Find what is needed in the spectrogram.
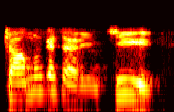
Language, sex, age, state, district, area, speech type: Kashmiri, male, 45-60, Jammu and Kashmir, Srinagar, rural, conversation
